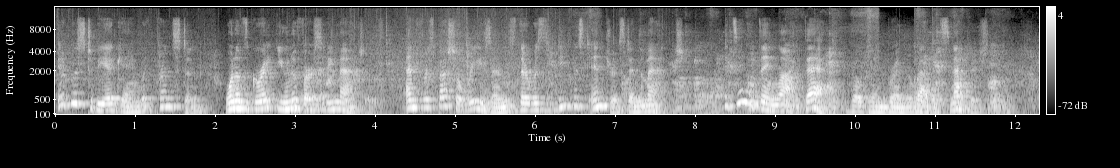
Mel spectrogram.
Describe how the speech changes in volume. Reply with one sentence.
The loudness of the speech stays about the same.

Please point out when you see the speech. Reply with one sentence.
The speech can be heard from 0.0 to 12.2 s.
